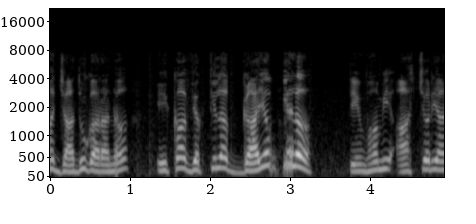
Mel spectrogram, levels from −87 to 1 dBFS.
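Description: Throughout, the speech carries a breathy, grainy edge in its upper range, likely from Bluetooth LC3 compression at a rate that fits about 48 kbps, which replaces discarded high spectrum with noise. From 0.82 to 0.85 s a brief noisy smear marks lost LE Audio frames, with the decoder repeating the last spectrum. From 2.75 to 3.04 s, scattered losses, the longest of them around 50 ms, blur the sound into noise.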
